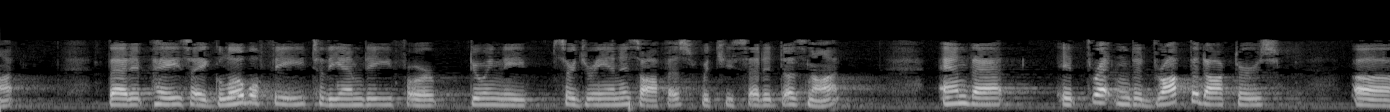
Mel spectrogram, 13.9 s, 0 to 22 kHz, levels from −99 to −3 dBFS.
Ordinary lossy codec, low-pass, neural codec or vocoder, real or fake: MP3, 24 kbps; 7.2 kHz; none; real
